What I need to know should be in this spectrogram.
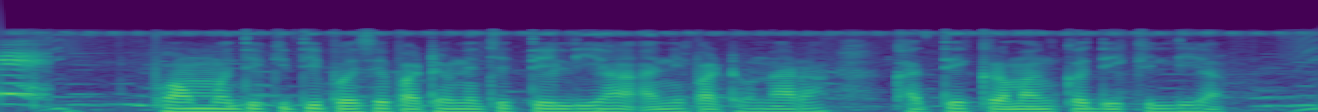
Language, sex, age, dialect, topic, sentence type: Marathi, male, 18-24, Varhadi, banking, statement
